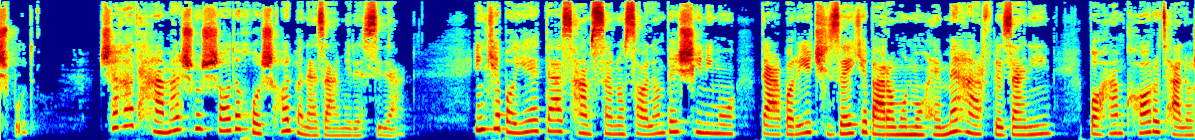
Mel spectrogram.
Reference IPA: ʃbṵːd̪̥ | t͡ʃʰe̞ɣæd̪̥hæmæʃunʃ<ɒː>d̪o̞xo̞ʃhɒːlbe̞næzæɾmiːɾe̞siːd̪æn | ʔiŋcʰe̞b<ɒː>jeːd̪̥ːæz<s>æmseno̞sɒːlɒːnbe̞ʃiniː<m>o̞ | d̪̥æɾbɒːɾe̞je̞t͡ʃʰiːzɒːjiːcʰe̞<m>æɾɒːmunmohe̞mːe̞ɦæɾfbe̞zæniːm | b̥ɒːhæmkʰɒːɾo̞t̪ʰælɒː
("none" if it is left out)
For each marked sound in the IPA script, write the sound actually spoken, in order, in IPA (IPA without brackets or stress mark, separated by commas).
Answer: ɒː, ɒː, h, m, b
